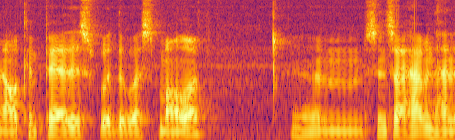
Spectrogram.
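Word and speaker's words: Westmalle: bit is the um actually the correct way to pronounce this is i've checked it's west muller westmorela trappist double it's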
